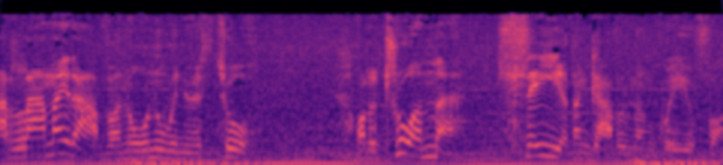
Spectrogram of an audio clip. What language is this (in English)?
Welsh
